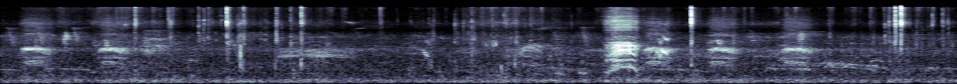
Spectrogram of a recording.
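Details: Crow calling while wild birds fight with crows for food; a loud harsh caw stands out near the middle among fainter scattered calls, soft chirps and clicking background noise.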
